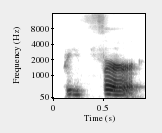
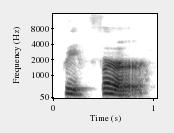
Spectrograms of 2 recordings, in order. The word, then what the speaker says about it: prefer: prefer tienen dos verdad y la mayor fuerza de voz está en la última sílaba Sí también entonces la mayor fuerza de voz está aquí no en la última sílaba admit prefer listo Entonces vamos a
